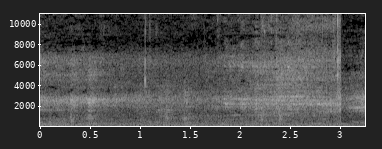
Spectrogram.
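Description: A Pakistan Railways train passes through Badami Bagh station in Lahore, producing a continuous loud rolling rumble with faint rhythmic clicks and brief metallic ticks, and no voices.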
